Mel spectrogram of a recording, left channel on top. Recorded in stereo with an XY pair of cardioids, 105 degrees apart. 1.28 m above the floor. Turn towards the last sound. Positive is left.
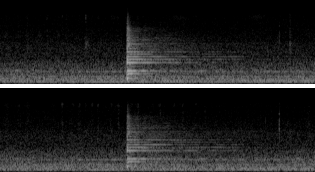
turn(degrees=35)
